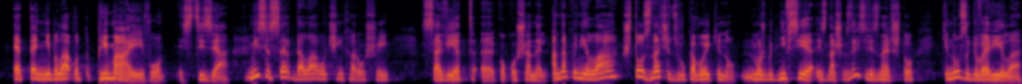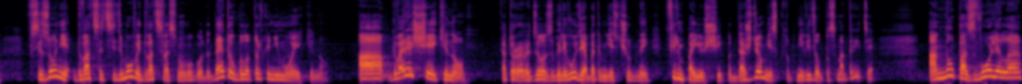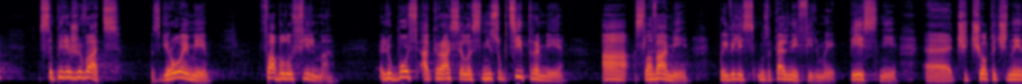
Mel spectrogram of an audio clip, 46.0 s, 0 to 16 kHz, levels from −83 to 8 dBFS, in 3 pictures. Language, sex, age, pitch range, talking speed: Russian, male, 50-69, 135-175 Hz, 105 wpm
